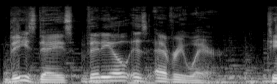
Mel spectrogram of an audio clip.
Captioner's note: voiceover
